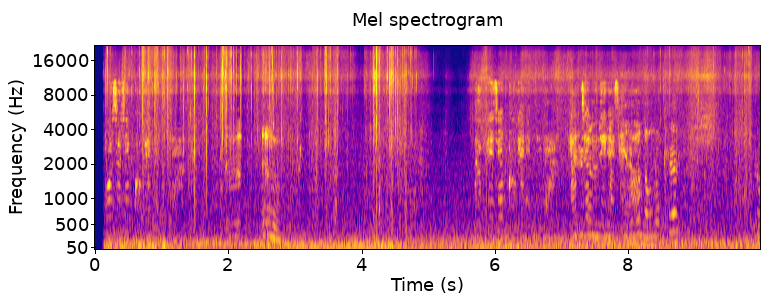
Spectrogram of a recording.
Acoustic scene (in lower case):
car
